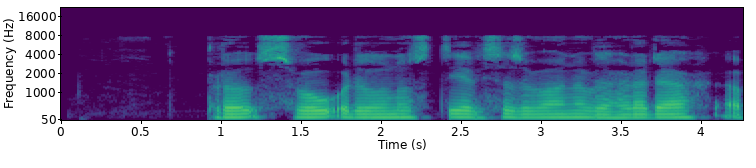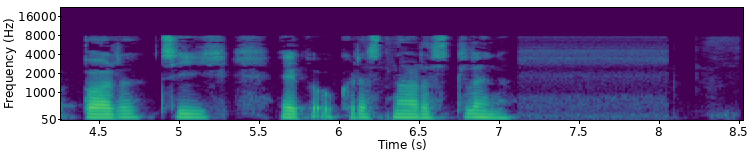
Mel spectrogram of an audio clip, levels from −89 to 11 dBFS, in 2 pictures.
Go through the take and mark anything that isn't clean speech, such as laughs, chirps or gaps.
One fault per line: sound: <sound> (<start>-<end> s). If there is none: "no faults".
no faults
